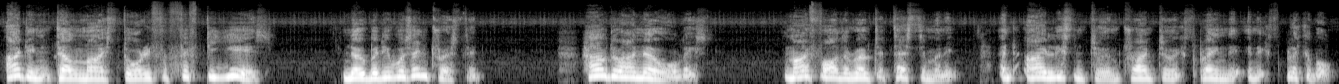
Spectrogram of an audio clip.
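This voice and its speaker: Grave, husky woman reading testimony. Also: medium pitch, lively intonation, a little slow. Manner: quiet, grave first-person reading. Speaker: reader of a survivor's testimony. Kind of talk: read testimony.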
